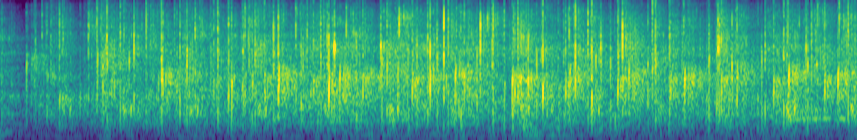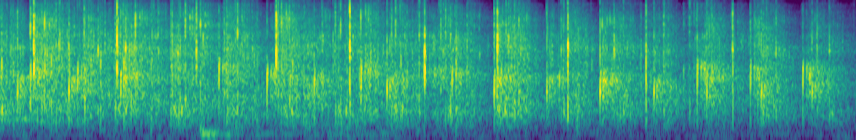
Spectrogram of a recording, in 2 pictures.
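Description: Sustained applause from an audience at a literary festival, a dense patter of many hands clapping steadily for several seconds as a speaker is introduced.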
